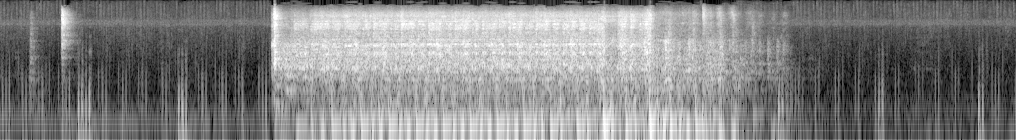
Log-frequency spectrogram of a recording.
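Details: Kohler Command engine in a Cub Cadet garden pulling tractor after new fuel lines: catches at once and holds a loud, even roar for about five seconds with no stumble or misfire before shutoff; running healthy.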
